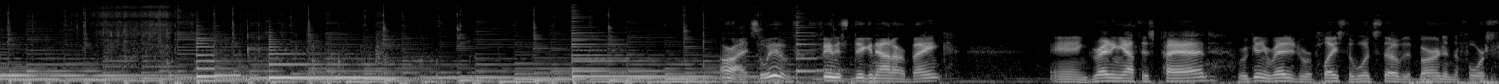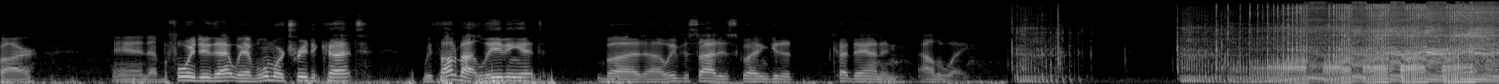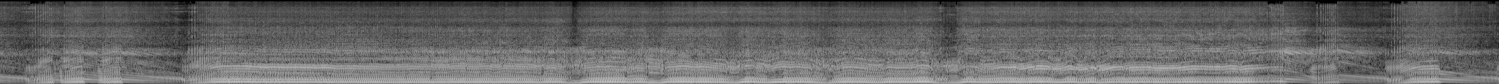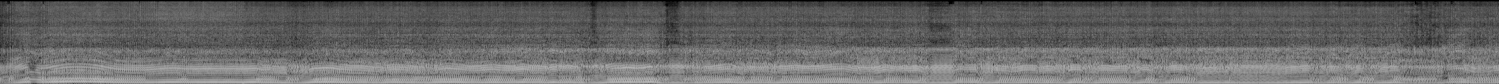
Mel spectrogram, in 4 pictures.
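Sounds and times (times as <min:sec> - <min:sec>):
chainsaw cutting: 0:00.0 - 0:04.4, 0:25.1 - 0:26.0, 0:26.7 - 0:59.9.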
